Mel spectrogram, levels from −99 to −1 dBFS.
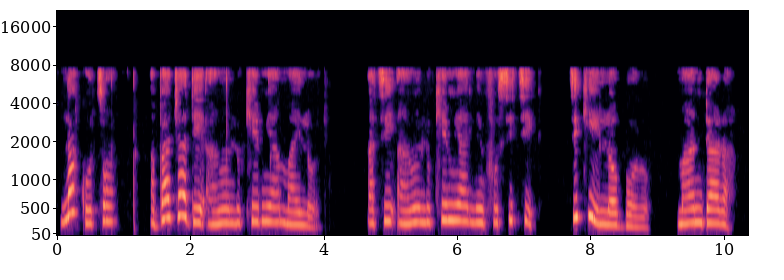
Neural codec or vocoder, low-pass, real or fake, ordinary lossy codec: none; 7.2 kHz; real; none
